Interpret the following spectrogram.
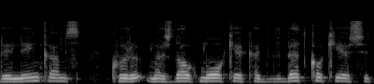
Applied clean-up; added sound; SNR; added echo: none; none; none; none.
